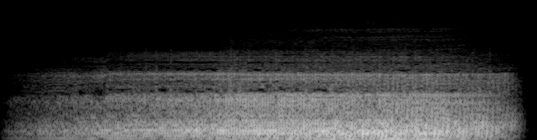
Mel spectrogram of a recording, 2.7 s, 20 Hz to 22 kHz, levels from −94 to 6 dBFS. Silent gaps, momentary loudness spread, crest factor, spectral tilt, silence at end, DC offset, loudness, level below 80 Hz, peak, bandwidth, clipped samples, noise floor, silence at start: none; 16 LU; 16 dB; -11.5 dB/octave; 0.1 s; under 0.1%; -20 LUFS; -32 dBFS; -4 dBFS; 4.7 kHz; under 0.1%; -40 dBFS; 0.2 s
